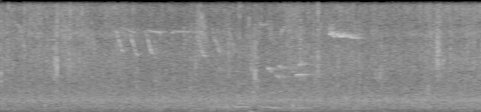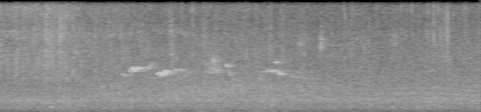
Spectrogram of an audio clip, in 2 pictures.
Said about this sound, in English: Hear those birds?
